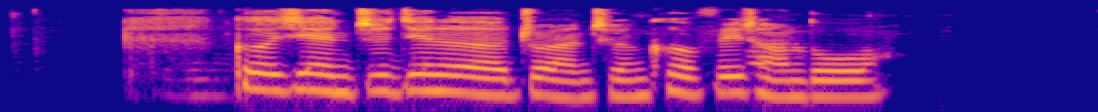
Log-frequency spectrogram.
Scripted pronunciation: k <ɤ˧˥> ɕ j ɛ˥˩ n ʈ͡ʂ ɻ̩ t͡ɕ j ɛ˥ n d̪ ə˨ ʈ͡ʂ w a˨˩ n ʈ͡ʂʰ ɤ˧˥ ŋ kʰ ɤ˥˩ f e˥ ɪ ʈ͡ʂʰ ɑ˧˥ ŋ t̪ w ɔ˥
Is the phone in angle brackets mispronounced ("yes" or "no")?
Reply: yes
